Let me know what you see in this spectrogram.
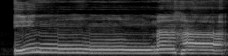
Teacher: نون مشدد میں غنہ ہوتا ہے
